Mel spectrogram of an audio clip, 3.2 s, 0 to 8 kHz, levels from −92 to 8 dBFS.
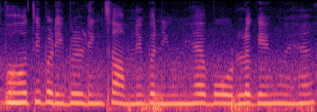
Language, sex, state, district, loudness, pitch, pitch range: Hindi, female, Punjab, Pathankot, -15 LUFS, 240 Hz, 235-250 Hz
